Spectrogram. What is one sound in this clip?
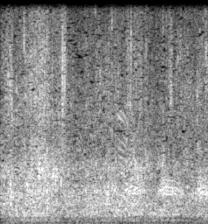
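Water splashes as a hand slaps the surface.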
